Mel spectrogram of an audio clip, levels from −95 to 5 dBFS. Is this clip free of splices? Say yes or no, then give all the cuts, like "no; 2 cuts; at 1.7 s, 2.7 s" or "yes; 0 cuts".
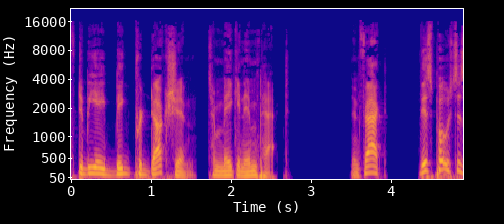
yes; 0 cuts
